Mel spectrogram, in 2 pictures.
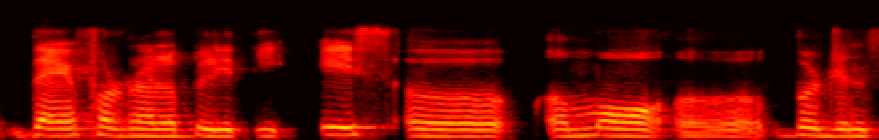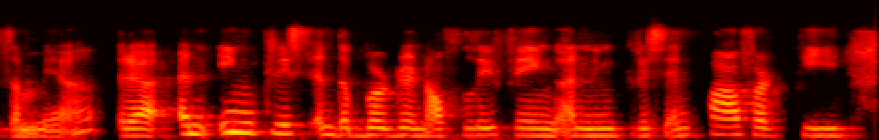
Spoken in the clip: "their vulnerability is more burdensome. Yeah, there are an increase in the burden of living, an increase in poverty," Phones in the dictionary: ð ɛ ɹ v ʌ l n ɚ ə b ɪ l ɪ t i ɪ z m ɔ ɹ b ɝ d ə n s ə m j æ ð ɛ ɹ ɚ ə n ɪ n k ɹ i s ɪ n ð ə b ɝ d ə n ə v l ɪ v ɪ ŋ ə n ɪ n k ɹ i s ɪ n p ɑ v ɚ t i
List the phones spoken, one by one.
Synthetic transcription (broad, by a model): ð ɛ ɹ f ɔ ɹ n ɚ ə b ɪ l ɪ t i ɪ s m ɔ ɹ b ɝ d ə n s ə m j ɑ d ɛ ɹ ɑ ə n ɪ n k ɹ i s ɪ n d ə b ɝ d ə n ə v l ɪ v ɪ ŋ ə n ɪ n k ɹ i s ɪ n p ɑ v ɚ t i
